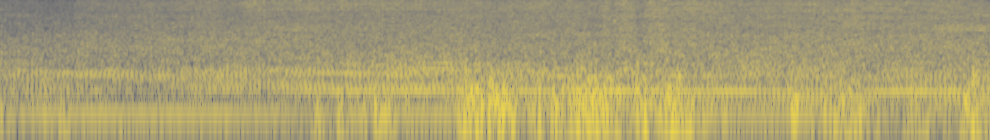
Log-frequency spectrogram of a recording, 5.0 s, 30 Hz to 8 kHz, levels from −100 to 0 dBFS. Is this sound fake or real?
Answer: real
